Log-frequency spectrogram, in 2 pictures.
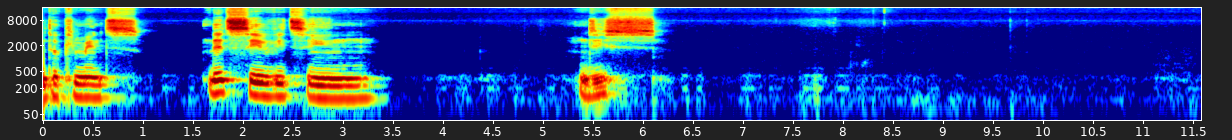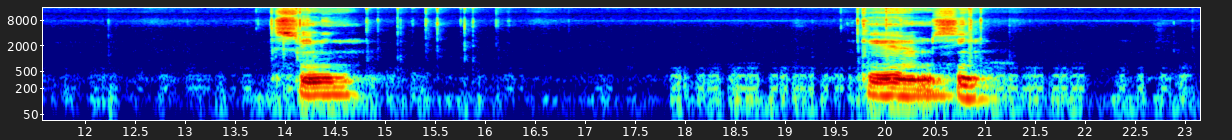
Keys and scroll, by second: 12.8-15.7 typing, 18.8 k, 19.1 m, 19.9 z.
